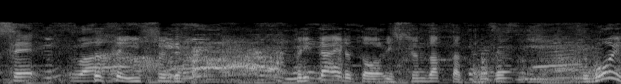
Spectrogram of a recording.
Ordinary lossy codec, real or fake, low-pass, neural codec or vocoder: AAC, 48 kbps; fake; 7.2 kHz; codec, 44.1 kHz, 3.4 kbps, Pupu-Codec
